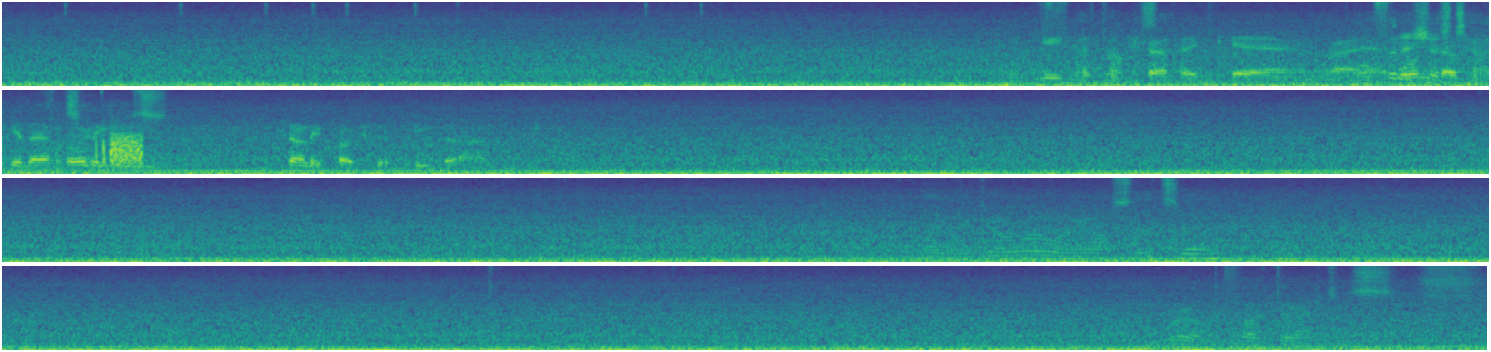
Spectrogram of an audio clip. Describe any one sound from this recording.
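Jet engines drone steadily in a low, even rumble.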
